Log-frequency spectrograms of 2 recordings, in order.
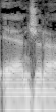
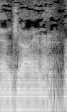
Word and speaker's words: angina: Say angina, I say angina. – Right. – You can pronounce it either way.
